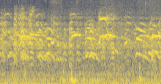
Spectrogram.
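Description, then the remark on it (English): A dense chorus of seagulls squawking and crying over one another, loud, with overlapping calls filling every moment and no pauses. “There's so many seagulls.”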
